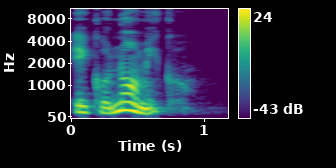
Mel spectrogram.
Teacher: último otro ejemplo de una palabra esdrújula es la palabra económico económico se acentúa en la ante penúltima sílaba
